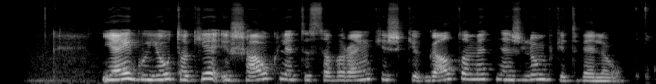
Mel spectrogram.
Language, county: Lithuanian, Vilnius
